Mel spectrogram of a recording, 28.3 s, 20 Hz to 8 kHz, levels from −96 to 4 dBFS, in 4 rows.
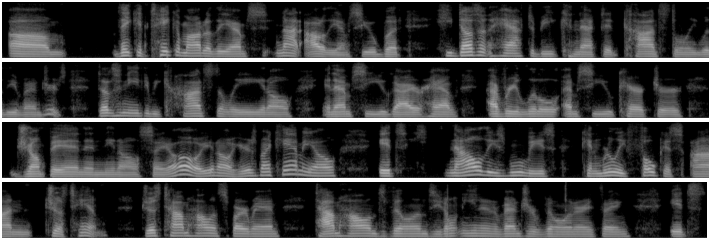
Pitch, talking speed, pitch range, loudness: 125 Hz, 170 wpm, 115-145 Hz, -37 LUFS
